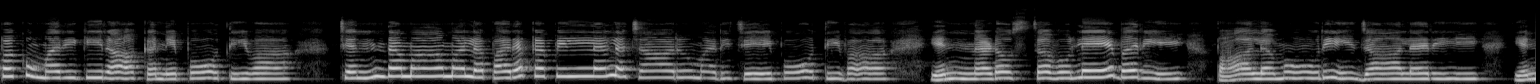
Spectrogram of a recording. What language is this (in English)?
Telugu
